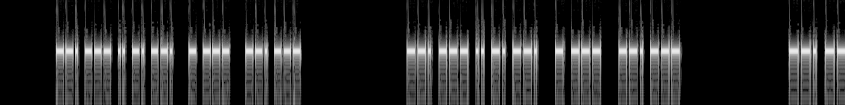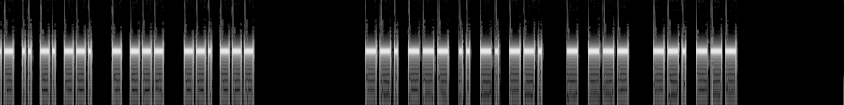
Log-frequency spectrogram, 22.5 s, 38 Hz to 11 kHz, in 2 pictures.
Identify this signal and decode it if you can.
Morse code, heard as a keyed tone, about 32 wpm, 700 Hz. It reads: GOING TO GO GOING TO GO GOING TO GO GOING TO GO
